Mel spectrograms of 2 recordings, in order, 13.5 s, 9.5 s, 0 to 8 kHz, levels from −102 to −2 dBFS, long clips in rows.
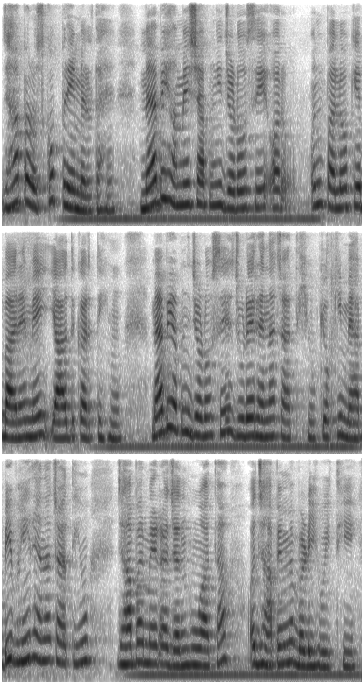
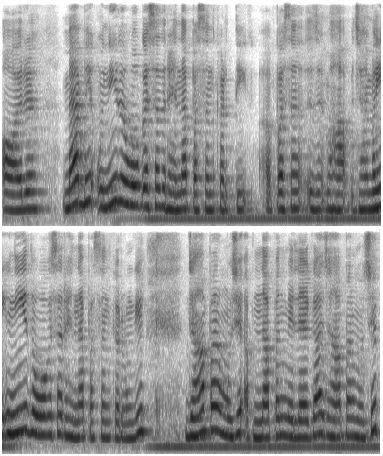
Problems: constant background noise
